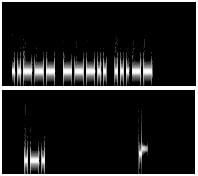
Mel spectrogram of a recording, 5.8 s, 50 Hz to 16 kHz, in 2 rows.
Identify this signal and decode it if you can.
Morse code, heard as a keyed tone, about 27 wpm, 700 Hz. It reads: 283 R
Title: Worked All Europe DX Contest - QTC Exchange - 28wpm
